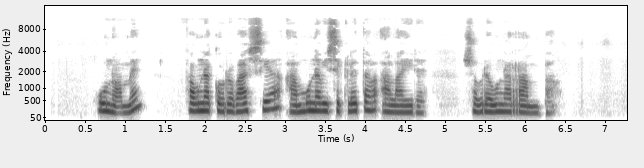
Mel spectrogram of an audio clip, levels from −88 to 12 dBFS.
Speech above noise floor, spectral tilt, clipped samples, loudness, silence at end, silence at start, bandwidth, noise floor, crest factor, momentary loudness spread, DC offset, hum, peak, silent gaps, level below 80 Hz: 49 dB; -6 dB/octave; under 0.1%; -22 LUFS; 0.9 s; 0.65 s; 11.5 kHz; -70 dBFS; 18 dB; 13 LU; under 0.1%; none; -4 dBFS; none; -74 dBFS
